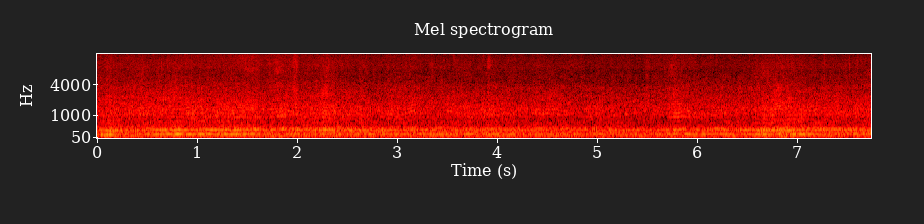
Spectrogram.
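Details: Bees swarming out of their hive: continuous layered droning from many insects, even in loudness throughout, with faint passing whines of individual bees over the constant hum.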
